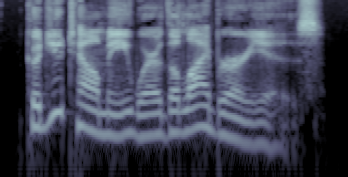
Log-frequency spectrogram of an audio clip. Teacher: Notice that library is stressed here because it is the word with the important information.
